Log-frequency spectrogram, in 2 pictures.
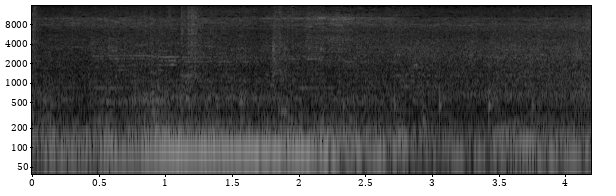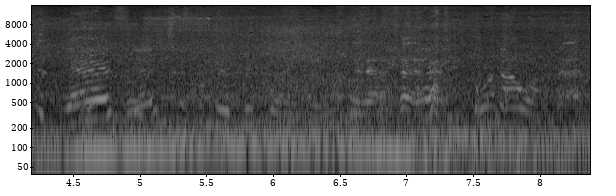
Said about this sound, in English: There's space on the bus for me and Karen, so we hop along for the ride.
